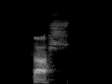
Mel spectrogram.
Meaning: 1. stone 2. piece
- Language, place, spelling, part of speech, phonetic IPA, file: Azerbaijani, Baku, daş, noun, [dɑʃ], Az-az-daş.ogg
